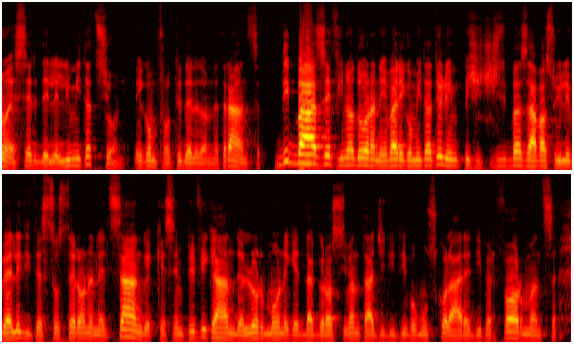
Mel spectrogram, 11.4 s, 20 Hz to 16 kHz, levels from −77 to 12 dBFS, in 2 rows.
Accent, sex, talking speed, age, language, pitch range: native, male, 210 wpm, 30-49, Italian, 110-150 Hz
